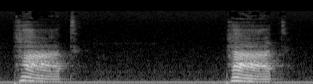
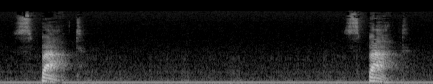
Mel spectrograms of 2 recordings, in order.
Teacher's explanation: Pat, both lips are together and there is a puff of air when we are speaking the word pat, per. But when I speak the word spat, there is less puff of air, or rather no puff of air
